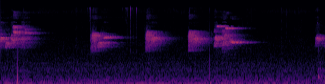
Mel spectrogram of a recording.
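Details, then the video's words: European goldfinch in Algiers delivering tiwawati song: separate high, liquid, slightly buzzy phrases roughly every second, against a steady low background hiss and hum. "مقنين تيواوطي ليبساد الله يبارك / chardonneret tiwawati"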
